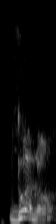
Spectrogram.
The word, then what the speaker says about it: Doisneau: dalle risate perché no, si pronuncia Doisneau, Doisneau, non è Doisneau, è pure più difficile da dire Doisneau.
